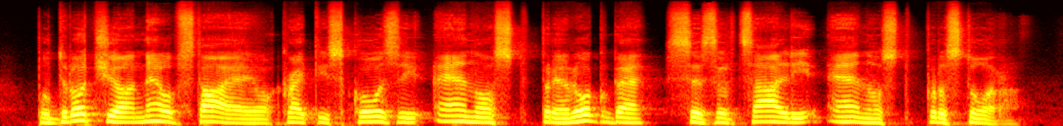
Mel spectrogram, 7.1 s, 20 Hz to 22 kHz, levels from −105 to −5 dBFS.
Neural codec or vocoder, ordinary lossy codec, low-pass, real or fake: codec, 44.1 kHz, 2.6 kbps, DAC; none; none; fake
